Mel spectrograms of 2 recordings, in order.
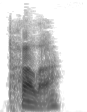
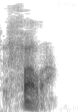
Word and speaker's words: phala: Sanskrit ph, pa, is never pronounced as f, but as aspirated p. The word for fruit, phala, is not pronounced phala.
